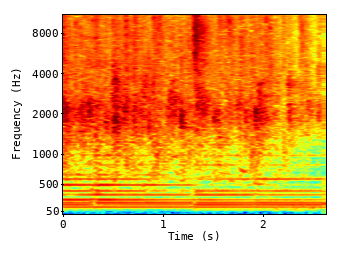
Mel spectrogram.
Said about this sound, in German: Genau, und das ist auf jeden Fall ein Applaus wert.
